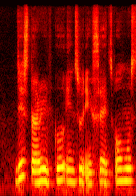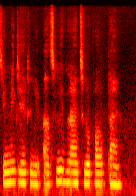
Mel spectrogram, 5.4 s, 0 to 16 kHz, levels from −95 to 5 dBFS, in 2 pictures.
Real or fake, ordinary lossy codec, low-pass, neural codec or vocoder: fake; none; 14.4 kHz; codec, 44.1 kHz, 2.6 kbps, DAC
